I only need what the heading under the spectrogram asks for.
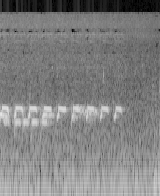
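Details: Young local zebra dove with a thick, full voice, singing actively as a lure for other doves: a continuous run of short, stuttering coo notes near one pitch, soft and slightly muffled, with low background rumble.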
